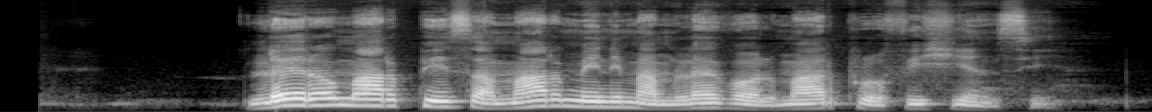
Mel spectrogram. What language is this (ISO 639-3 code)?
luo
